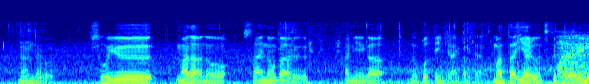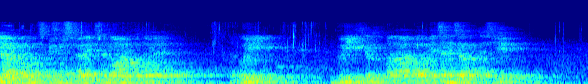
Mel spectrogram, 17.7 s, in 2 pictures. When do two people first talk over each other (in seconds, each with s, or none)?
8.3 s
